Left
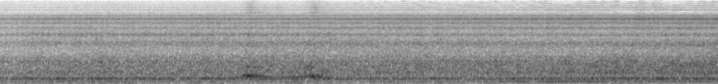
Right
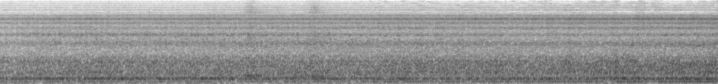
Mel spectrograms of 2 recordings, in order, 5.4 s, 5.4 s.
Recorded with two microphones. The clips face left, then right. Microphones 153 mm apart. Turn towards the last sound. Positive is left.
turn(degrees=45)  # may be behind; listen again after turning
